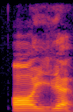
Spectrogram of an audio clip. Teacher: A-i sait hərf birləşməsi arasına y samiti artırılıbdır və A saiti də uzun tələffüz olunubdur. Düzgün transkripsiyada da qoşa nöqtə ilə bu göstərilibdir.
